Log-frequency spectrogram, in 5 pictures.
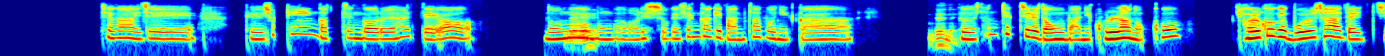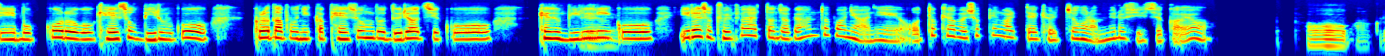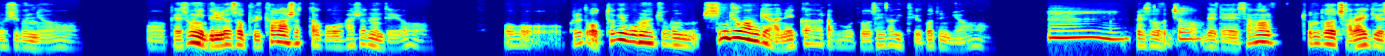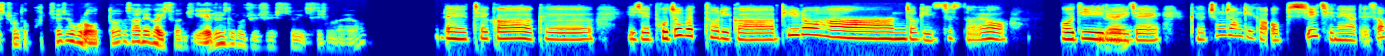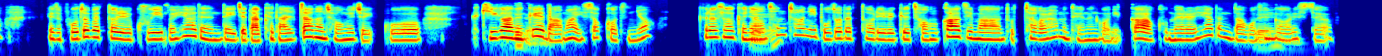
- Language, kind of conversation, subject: Korean, advice, 쇼핑할 때 결정을 미루지 않으려면 어떻게 해야 하나요?
- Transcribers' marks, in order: tapping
